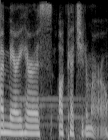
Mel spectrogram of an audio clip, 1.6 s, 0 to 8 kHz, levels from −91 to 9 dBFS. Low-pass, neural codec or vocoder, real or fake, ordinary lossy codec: 7.2 kHz; none; real; Opus, 32 kbps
